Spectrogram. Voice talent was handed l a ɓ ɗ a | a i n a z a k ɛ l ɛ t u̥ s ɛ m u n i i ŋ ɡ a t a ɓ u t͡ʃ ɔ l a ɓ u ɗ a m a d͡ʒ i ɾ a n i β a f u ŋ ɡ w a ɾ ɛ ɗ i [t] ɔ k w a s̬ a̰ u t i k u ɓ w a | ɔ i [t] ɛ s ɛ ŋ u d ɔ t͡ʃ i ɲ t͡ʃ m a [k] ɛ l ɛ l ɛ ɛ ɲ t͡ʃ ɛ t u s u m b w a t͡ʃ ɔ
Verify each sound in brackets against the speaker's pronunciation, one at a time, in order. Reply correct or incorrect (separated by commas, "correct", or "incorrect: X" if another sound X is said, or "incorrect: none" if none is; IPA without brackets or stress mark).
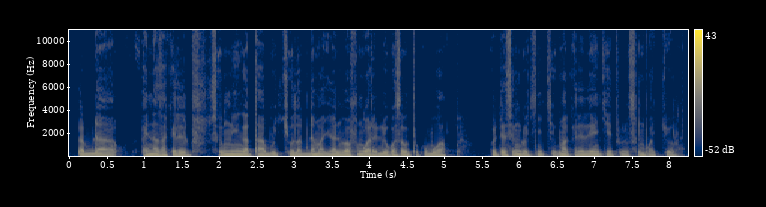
incorrect: none, correct, correct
